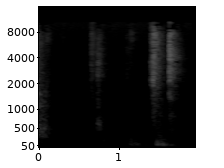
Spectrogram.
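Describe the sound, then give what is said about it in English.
A drawer in an acupuncture supply cabinet slides open in a few short scraping, rattling bursts, the last ones loudest, with no talk over it. “Right here. In my acupuncture thing, one of these drawers. There we go.”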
